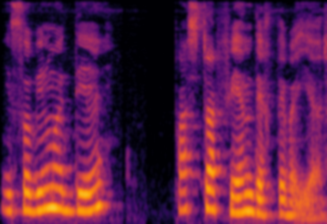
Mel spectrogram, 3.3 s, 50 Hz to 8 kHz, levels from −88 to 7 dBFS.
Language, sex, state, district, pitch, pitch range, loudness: Bengali, female, Assam, Hailakandi, 235 Hz, 215-250 Hz, -15 LUFS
